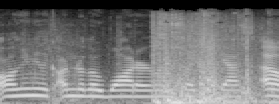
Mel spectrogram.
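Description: Gunshots crack from a video game.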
